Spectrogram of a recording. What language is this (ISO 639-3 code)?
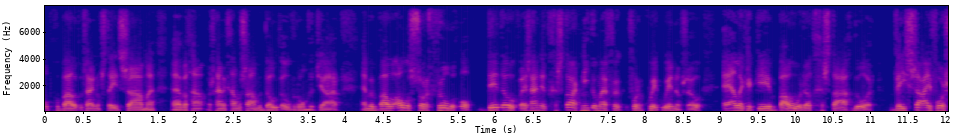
nld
